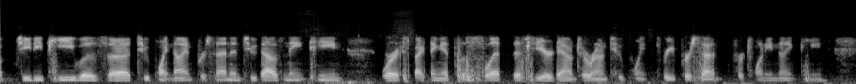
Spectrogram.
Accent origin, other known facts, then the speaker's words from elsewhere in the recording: Canada; moved away as an adult; I am. I'm actually a dual citizen. So I did my undergraduate at the University of Ottawa, moved down to Boston to do my graduate work in economics at Boston College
